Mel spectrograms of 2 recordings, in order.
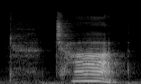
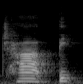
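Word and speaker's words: ชาติ: Chat, chat, der Staat. Chat, also nicht chati oder so.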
